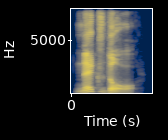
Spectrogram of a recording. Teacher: This is a classic example of fast linking, where the T sound is omitted from next, making it sound like next.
